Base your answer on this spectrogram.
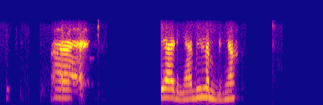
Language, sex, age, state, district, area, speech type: Dogri, female, 45-60, Jammu and Kashmir, Udhampur, rural, conversation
